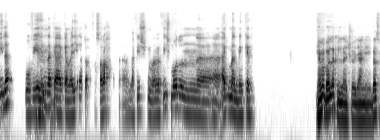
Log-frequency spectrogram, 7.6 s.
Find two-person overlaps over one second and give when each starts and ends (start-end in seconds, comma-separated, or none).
none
